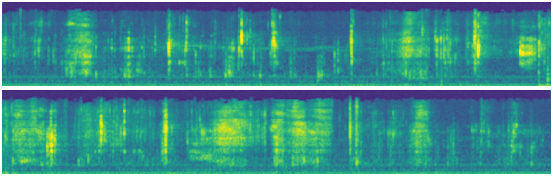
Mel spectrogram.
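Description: Close-miked eating sounds of a person biting and chewing braised pork knuckle, its skin and meat, with many sharp mouth clicks and a few longer noisy chewing stretches.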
